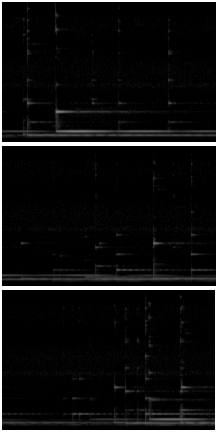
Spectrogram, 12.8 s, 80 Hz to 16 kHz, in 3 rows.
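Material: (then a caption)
Metal. A large wind chime of long hollow metal tubes is held by its top and swayed by hand so the tubes strike and ring. Clear, sustained metallic tones centered near 900 Hz overlap with bright overtones, swelling louder at the start and again near the end.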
